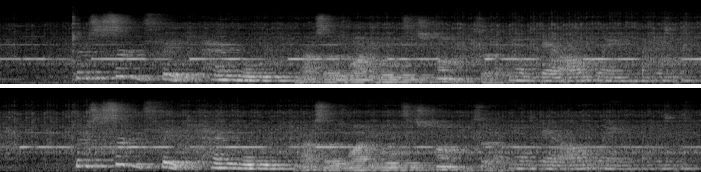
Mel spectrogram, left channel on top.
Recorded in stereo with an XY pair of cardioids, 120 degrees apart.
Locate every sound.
0.8 s a woman speaking: 45° right, 0.5 m
2.9 s a man speaking: 70° right, 1.3 m
5.1 s a woman speaking: 20° left, 0.7 m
